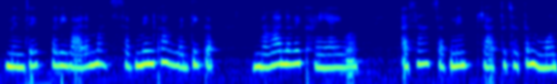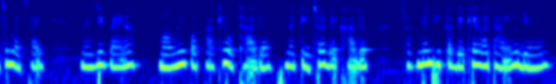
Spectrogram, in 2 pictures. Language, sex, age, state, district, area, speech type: Sindhi, female, 18-30, Gujarat, Junagadh, urban, spontaneous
